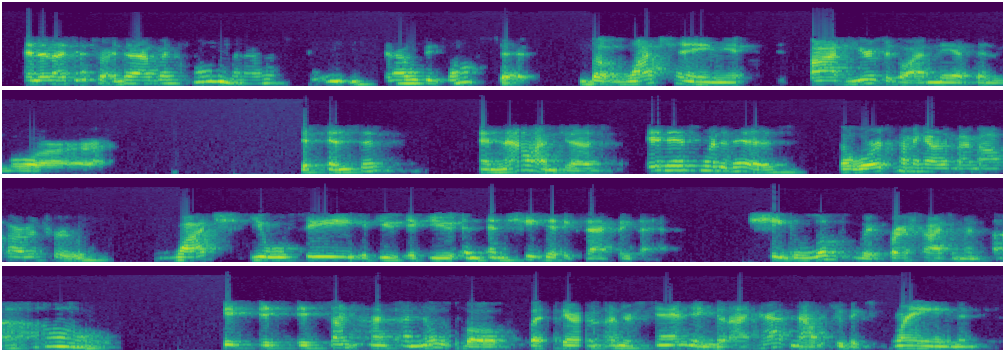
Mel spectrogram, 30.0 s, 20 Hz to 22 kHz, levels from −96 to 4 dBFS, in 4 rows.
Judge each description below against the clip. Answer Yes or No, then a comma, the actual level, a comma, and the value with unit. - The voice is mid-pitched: Yes, medium, 160 Hz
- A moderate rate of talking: Yes, average, 170 wpm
